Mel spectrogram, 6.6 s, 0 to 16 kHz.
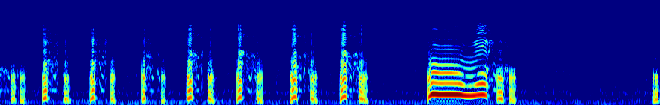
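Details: Female Eurasian eagle-owl courting in the nest niche, recorded by a nest webcam in northern Rhineland-Palatinate, Germany, 10 May 2013; evenly spaced double clucking notes lead into one loud, sustained, slightly wavering harmonic wail, then quiet.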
